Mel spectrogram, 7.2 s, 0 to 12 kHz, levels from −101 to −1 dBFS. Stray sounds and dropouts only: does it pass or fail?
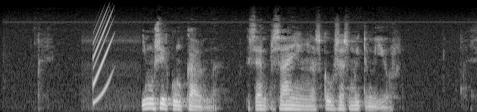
fail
